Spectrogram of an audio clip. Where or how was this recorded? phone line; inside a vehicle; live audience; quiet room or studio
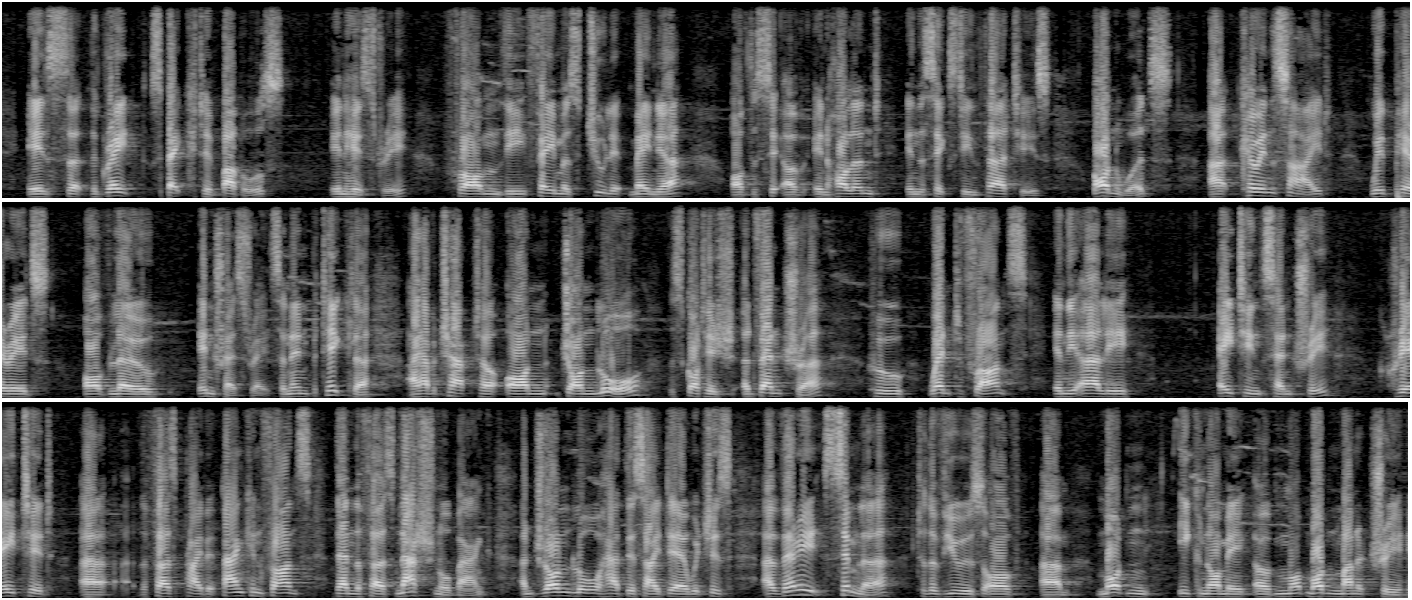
live audience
